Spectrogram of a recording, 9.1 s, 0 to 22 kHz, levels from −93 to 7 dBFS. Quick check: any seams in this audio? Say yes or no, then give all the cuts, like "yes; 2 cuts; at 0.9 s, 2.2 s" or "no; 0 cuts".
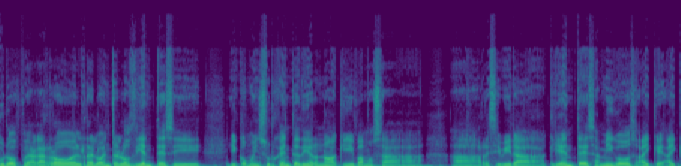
no; 0 cuts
